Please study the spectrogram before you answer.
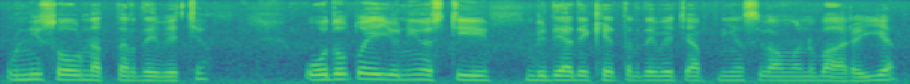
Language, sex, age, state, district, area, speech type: Punjabi, male, 18-30, Punjab, Gurdaspur, rural, spontaneous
